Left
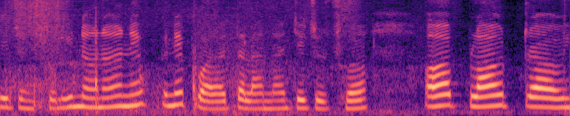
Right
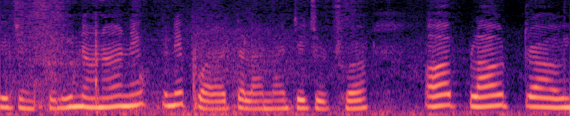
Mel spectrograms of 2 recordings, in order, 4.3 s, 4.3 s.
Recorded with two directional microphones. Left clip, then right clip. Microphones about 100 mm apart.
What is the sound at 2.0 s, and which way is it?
Speech, 10° left (ahead or behind).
